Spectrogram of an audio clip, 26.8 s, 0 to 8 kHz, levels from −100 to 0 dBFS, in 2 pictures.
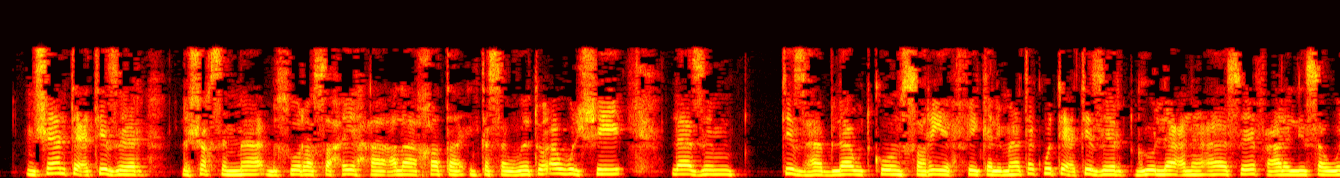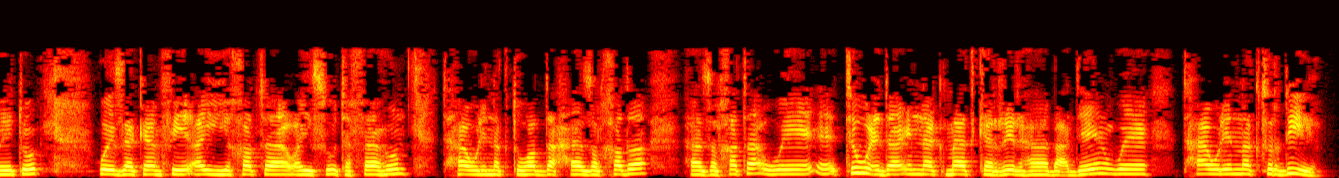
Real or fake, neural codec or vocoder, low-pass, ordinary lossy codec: real; none; 7.2 kHz; MP3, 24 kbps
